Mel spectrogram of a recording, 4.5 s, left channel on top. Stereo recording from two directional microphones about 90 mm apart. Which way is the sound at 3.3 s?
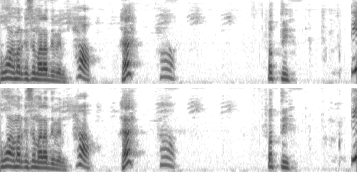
25° right (ahead or behind).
